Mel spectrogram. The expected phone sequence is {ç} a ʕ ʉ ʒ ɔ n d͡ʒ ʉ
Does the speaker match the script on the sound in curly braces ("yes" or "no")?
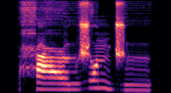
no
